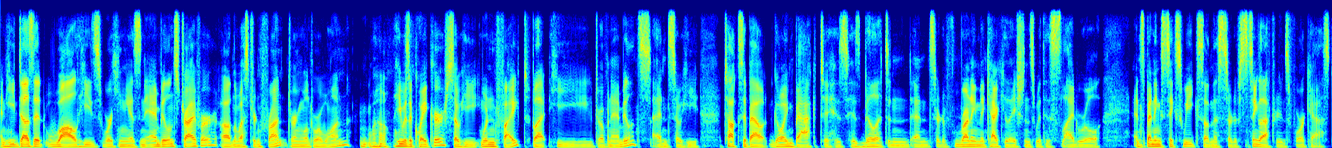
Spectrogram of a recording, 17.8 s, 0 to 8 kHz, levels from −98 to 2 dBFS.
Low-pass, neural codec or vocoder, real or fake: 7.2 kHz; none; real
